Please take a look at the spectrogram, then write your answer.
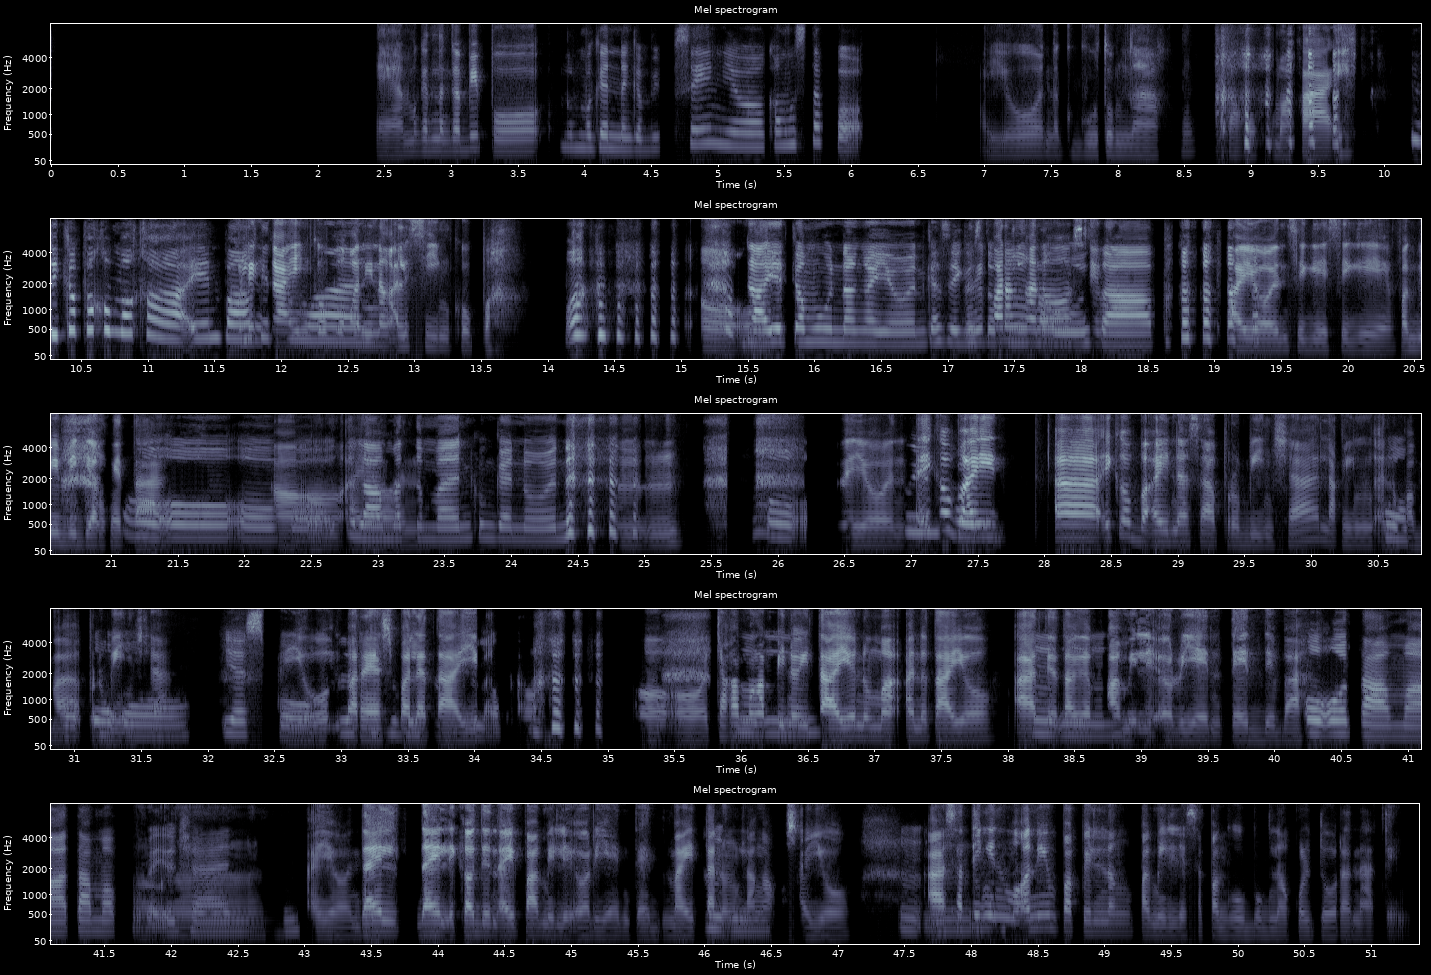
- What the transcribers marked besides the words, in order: static; laugh; laughing while speaking: "diet ka muna ngayon kasi gusto ko ng kausap"; laughing while speaking: "Oo. Opo, salamat naman kung ganon"; chuckle
- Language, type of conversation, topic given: Filipino, unstructured, Ano ang papel ng pamilya sa paghubog ng ating kultura?
- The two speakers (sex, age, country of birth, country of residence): female, 25-29, Philippines, Philippines; female, 30-34, Philippines, Philippines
